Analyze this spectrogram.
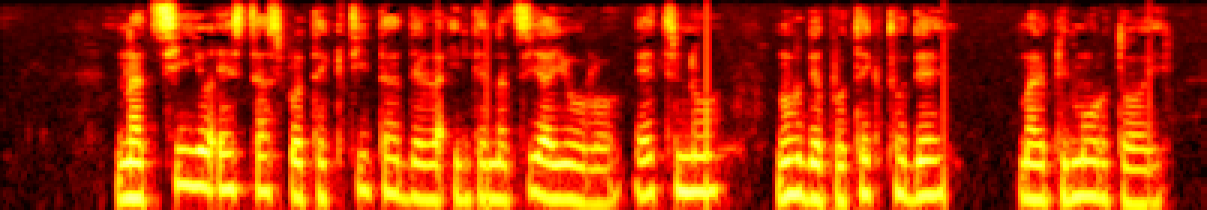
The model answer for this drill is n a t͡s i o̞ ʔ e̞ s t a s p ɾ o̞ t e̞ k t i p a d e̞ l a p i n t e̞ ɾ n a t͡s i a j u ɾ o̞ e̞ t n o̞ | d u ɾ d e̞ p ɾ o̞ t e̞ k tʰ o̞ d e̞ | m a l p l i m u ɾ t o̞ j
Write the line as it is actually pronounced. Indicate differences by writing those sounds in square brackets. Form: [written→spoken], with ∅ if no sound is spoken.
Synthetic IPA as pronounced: n a t͡s i o̞ ʔ e̞ s t a s p ɾ o̞ t e̞ k t i [p→t] a d e̞ l a [p→ʔ] i n t e̞ ɾ n a t͡s i a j u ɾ o̞ e̞ t n o̞ | [d→n] u ɾ d e̞ p ɾ o̞ t e̞ k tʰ o̞ d e̞ | m a l p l i m u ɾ t o̞ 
